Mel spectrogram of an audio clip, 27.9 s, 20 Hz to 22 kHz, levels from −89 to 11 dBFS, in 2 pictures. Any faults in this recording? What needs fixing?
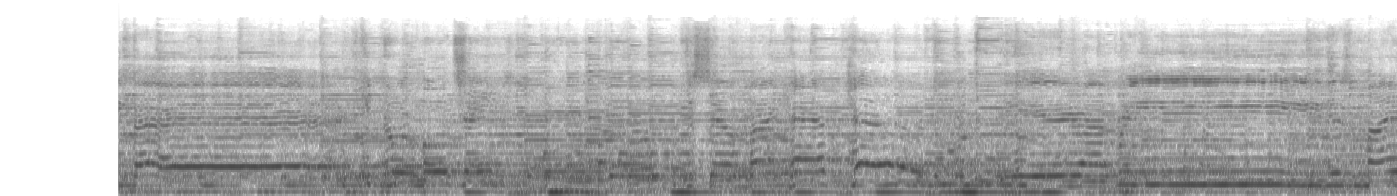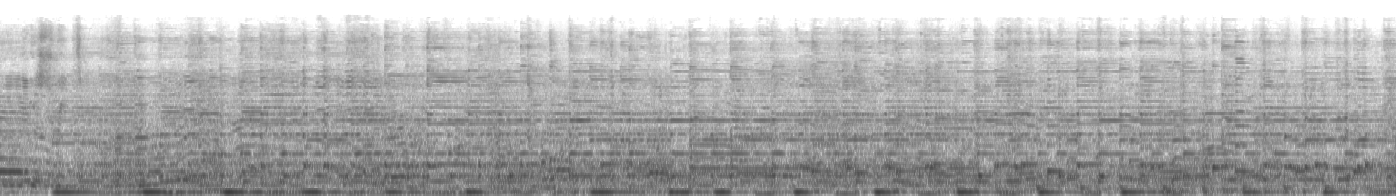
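Cut-off start: capture began late, leaving digital silence until 1.19 s, where the sound jumps in abruptly mid-event with no natural attack or fade-in. To prevent this, arm and start recording before the source begins, or keep a short pre-roll buffer so the opening is captured intact.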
